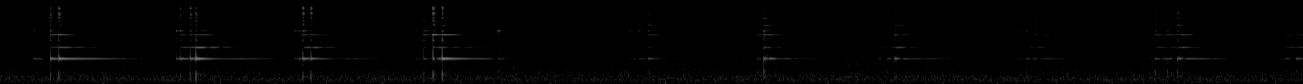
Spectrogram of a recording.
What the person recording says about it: Wine glass (sounds like a musical instrument!)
